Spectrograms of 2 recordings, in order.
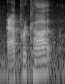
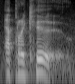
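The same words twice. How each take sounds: First: The word is said with an English accent. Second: The word is said with a French accent.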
